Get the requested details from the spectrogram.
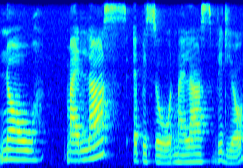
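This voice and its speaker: A woman with a Jamaican accent. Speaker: vlogger sharing weight-loss journey. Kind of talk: personal video diary. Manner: conversational with fillers.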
